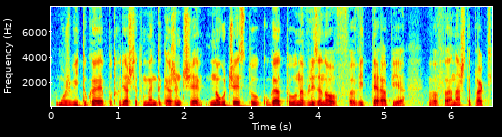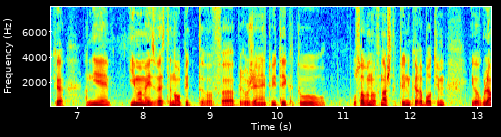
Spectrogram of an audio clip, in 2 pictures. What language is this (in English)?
Bulgarian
